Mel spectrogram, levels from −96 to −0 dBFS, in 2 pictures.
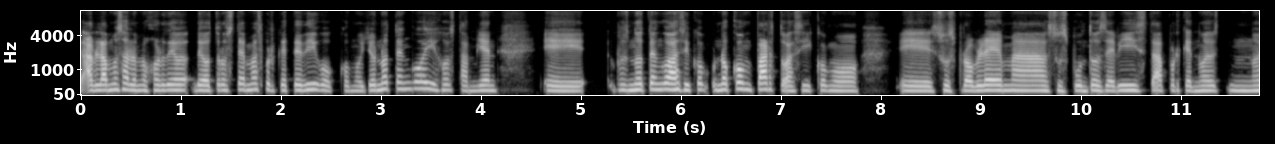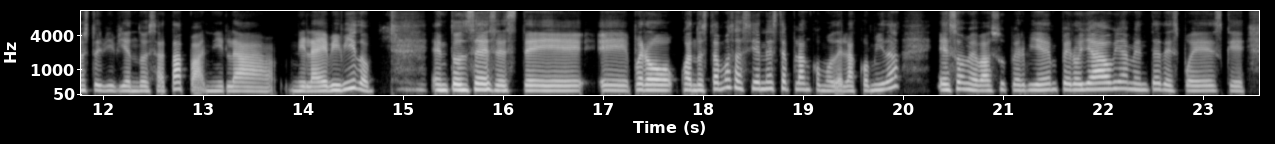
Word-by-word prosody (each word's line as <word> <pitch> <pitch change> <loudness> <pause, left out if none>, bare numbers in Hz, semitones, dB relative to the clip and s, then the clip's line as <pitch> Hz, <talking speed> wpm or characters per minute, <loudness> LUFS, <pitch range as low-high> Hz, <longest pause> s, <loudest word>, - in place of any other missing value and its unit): hablamos 210 +3 +3
a - - +4
lo 205 - +1
mejor 205 +1 -2
de 210 0 +2
de 205 +1 -1
otros 200 +1 -2
temas 225 0 -1
porque 205 -2 -4
te 210 - 0
digo 215 -3 0
como 185 +1 -9
yo 205 +3 -2
no 245 +4 +1
tengo 255 +1 -1
hijos 215 -4 -3
también, 195 +1 -3 0.4
eh, 180 -2 -1 0.3
pues, 215 0 -3
no 220 +2 +3
tengo 235 0 +2
así 225 -1 +6 0.2
no 220 +2 +1
comparto 240 -2 +4
así 185 +1 -3
como, 185 -2 -2 0.4
eh, 180 -2 -1
sus 190 0 -4
problemas, 195 0 +3
sus 180 -5 -5
puntos 195 +2 -1
de 190 -1 0
vista, 200 -1 0
porque 200 -2 -5
no 180 +2 -1 0.2
no 190 -1 -2
estoy 200 +1 -2
viviendo 185 -1 -4
esa 180 0 -5
etapa, 250 +5 0
ni 180 -1 -4
la 170 -2 -1
ni 180 -2 -3
la 175 +1 +4
he - - +5
vivido. 210 - +2 0.6
Entonces, 220 +1 +5
este, 190 -1 +1 0.2
eh, 195 0 -1
pero, 210 -2 +5
cuando 215 -1 +1
estamos 255 +9 -2
así 270 -2 0
en 255 0 0
este 265 +1 -2
plan 240 -1 -2
como 190 -4 -5
de - - -2
la 185 0 -1
comida, 215 - -2 0.4
eso 225 +3 +1
me 220 -3 +1
va 195 0 +2
superbién, 215 +1 -3
pero, 225 -2 0
ya 240 +2 +5
obviamente, 245 -3 -2
después 190 -1 -4
que 180 -2 -7
205 Hz, 175 wpm, -23 LUFS, 190-225 Hz, 0.6 s, así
